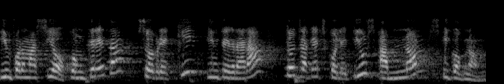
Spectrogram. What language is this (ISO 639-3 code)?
cat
